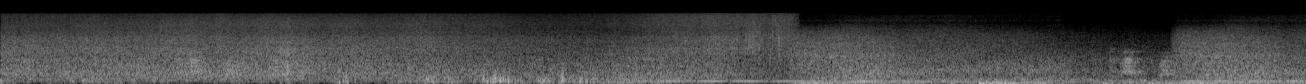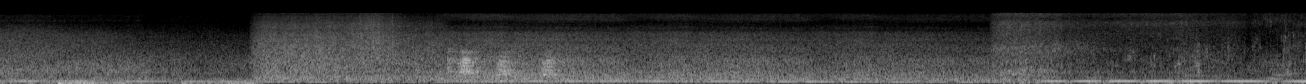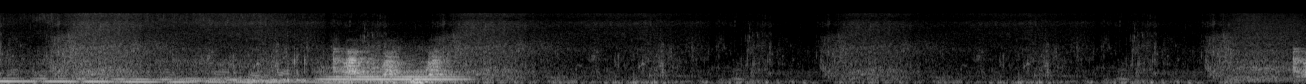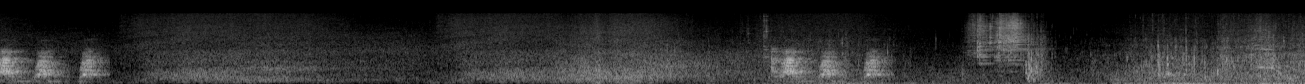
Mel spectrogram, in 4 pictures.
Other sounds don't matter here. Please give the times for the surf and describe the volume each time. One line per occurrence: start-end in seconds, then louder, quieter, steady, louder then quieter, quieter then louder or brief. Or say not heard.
0.0-52.1 quieter then louder.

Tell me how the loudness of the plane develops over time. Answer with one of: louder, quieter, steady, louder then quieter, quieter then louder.
louder.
